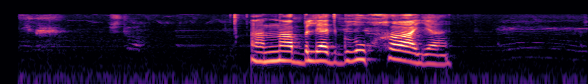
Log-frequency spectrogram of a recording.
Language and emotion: Russian, angry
